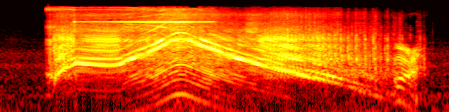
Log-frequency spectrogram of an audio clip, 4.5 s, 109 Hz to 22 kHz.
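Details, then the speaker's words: Bixler 3 RC plane electric motor with a suspected worn bearing; high whine climbs and falls with throttle, harsh grinding scream especially returning to low revs, yet it still works and doesn't run too hot. "One of the motor bearings seems to be shot. It's making some crazy noises. I mean, especially when you let go, when you give it gas, and then when it returns to idle, let's say, on the lower RPMs, you can hear it scream like crazy."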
